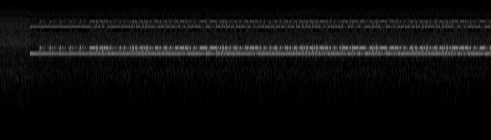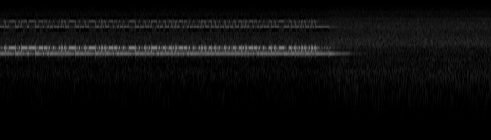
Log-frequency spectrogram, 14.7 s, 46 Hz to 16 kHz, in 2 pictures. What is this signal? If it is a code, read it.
RTTY (50 baud, 450 Hz shift), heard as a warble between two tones, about 1900 Hz centre, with room echo. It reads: 64727 55627 27244 33945 04243 91535 65156 51324 60124 09066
